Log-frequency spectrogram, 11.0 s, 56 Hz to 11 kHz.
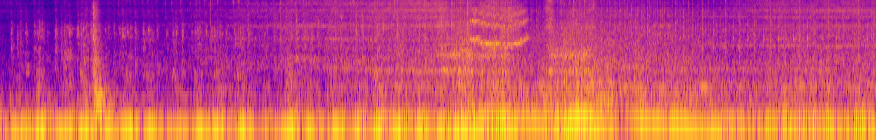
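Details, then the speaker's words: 1967 International 1200 truck engine idling, donut exhaust gasket possibly still leaking: light quick ticking clatter over the low rumble; lifter clatter. "now you can really hear the lifters just clattering it's great"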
